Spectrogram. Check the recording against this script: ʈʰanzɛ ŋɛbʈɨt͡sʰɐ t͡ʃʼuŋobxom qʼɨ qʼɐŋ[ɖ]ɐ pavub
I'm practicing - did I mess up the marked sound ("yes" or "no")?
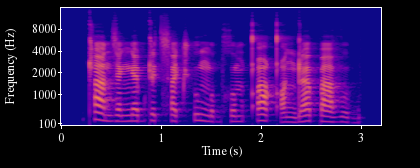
no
